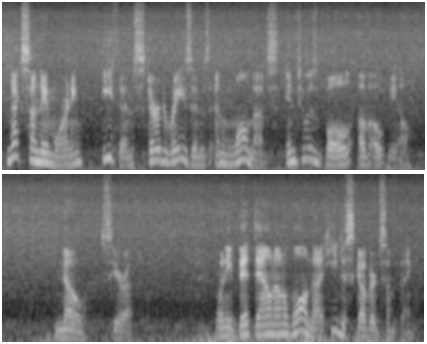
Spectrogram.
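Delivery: steady, expressive read-aloud voice; story narration. Acted. Reading a maple sugaring picture book aloud to viewers, storytelling voice. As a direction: tell it like a picture book for kids.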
